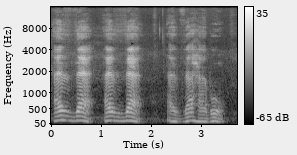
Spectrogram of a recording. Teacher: الكلمه مفتوح بندخل على طول على الحرف اللي بعد اللام وهنا حرف الذال ويصبح مشدد وننطقه مرتين مره ساكن او نسمع صوته مرتين مره ساكن ومره متحرك · نشوف الذال تحولت الى حرف مشدد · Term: اللام الشمسيه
